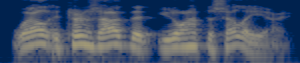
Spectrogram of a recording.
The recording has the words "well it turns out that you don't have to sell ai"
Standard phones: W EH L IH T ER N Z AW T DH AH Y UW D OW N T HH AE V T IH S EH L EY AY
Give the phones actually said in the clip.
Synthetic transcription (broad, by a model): W EH L IH T ER N Z AW T DH AH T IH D OW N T HH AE F T IH S EH L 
